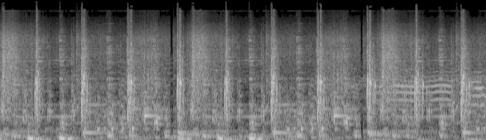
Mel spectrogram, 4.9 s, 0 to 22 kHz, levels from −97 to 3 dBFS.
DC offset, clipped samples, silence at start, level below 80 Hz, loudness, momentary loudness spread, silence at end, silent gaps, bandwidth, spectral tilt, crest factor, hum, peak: under 0.1%; under 0.1%; 0 s; -34 dBFS; -23 LUFS; 4 LU; 0 s; none; 19.5 kHz; -2.5 dB/octave; 18 dB; none; -6 dBFS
